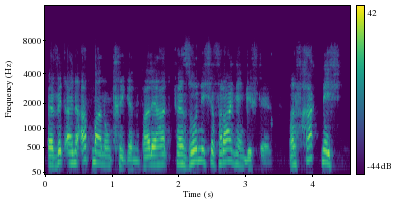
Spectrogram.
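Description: A man who takes over a phone call as the boss, soothing and placating the caller while repeating her name again and again. His voice is husky and fairly high, and the recording is dry and dull. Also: very animated, moderate pace, a little mellow, dry recording.

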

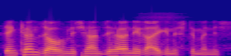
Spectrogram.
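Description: A man's voice: medium pitch, fairly even intonation, racing, no room sound, lo-fi sound. A man working as an investment sales caller, lecturing and condescending as he walks a customer through a sign-up. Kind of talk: phone sales call.

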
